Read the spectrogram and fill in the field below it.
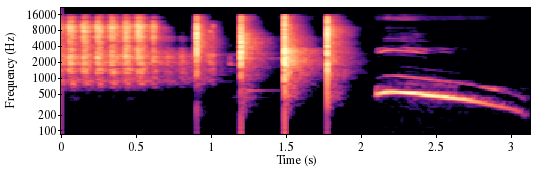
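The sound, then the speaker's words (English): Sound effects: a quick rattling run of hand-clap pops gives way to four loud, sharp AK-47 gunshot bangs about a third of a second apart, followed by a long descending whistle, with no talking. “Give another hand clap for y'all out there. We're going to hand clap. We're going to fucking gunshots.”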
